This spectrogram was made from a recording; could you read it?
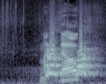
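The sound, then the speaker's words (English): A single bark from the dog Max, loud and slightly drawn out, with a strong harmonic tone before trailing off. “My dog Max is being jealous of me right now. He is vigilant of my safety.”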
